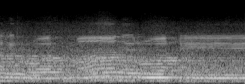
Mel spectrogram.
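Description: A solo voice chanting in long, held melodic notes that bend slowly in pitch, over a steady background hiss.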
